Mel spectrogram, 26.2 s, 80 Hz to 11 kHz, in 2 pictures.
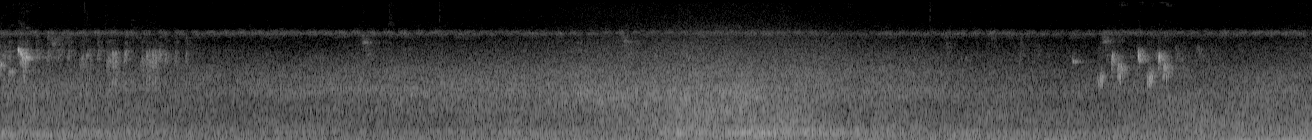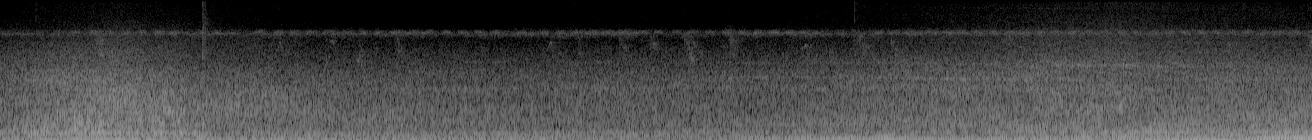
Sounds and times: Birdsong 0:00.0 - 0:01.9
Traffic Sound 0:04.9 - 0:26.2
Birdsong 0:11.0 - 0:11.8

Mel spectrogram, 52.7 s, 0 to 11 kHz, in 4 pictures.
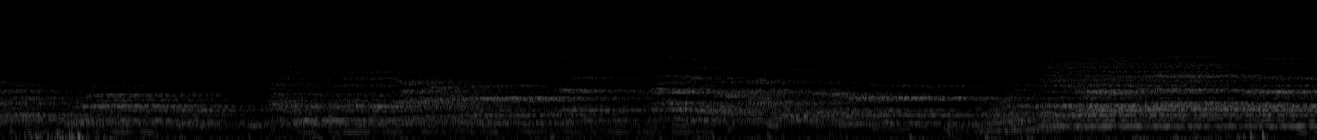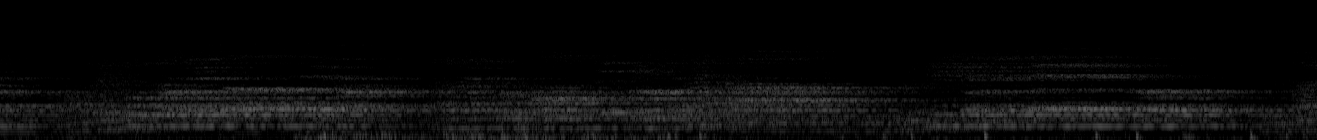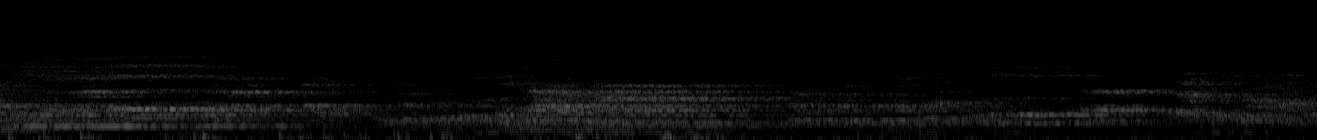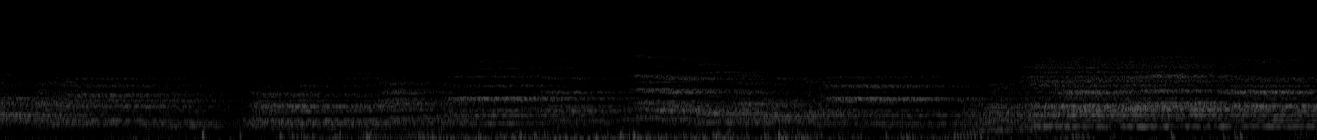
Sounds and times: choir concert 0:00.0 - 0:52.6

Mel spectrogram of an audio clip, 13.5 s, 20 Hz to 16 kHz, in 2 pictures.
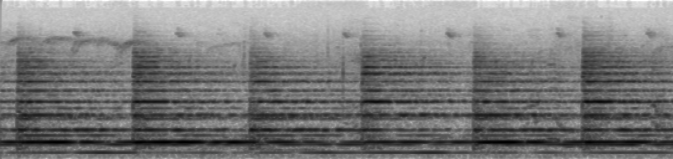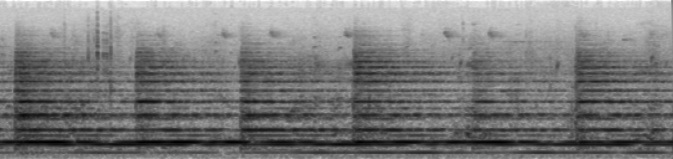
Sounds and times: Bell from the Cathedral 0:00.0 - 0:13.4

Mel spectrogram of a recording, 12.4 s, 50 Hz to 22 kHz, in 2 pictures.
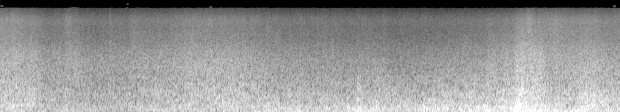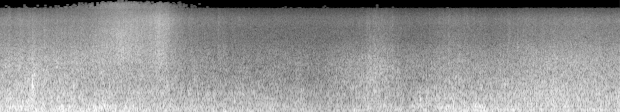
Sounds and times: Waves impact against rocks 0:03.5 - 0:08.7

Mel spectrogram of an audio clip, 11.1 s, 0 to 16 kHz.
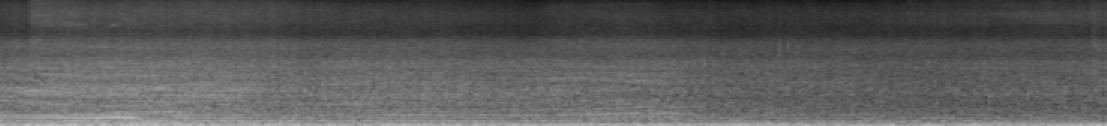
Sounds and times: Railroad crossing 0:00.0 - 0:04.8

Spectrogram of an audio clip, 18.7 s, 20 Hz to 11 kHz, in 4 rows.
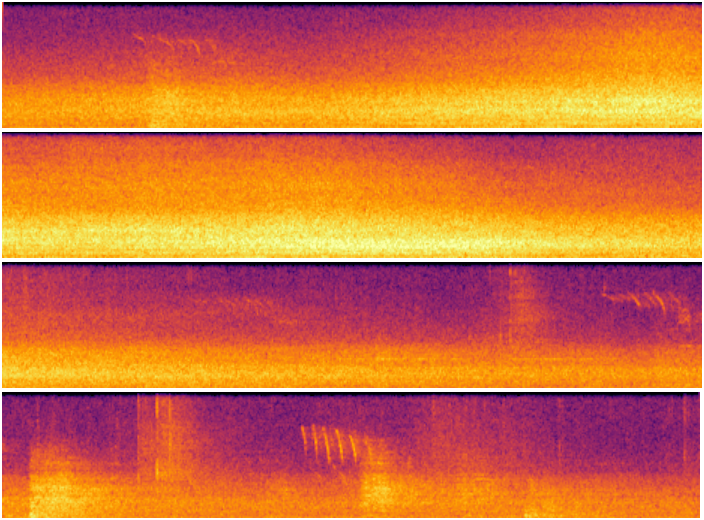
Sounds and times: trains 0:00.0 - 0:18.6

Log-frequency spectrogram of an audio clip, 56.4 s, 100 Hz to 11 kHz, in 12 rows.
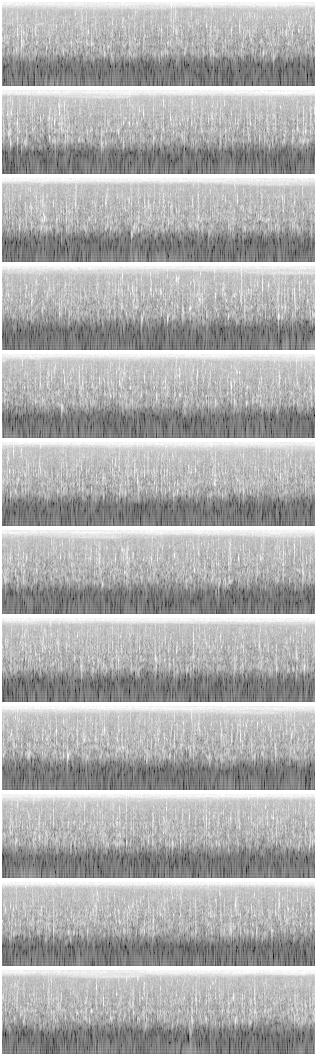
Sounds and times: Small streams 0:00.0 - 0:56.3

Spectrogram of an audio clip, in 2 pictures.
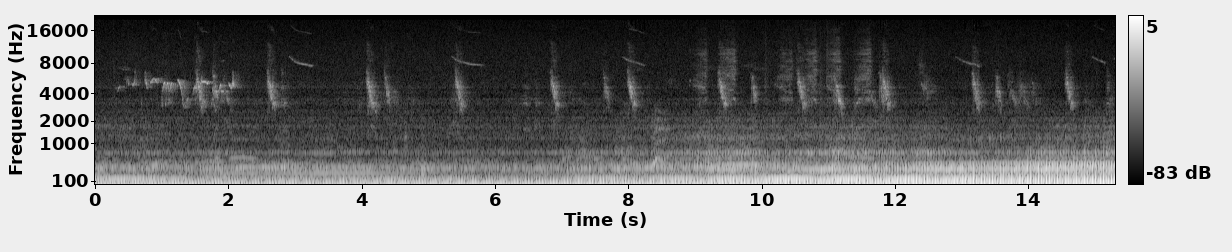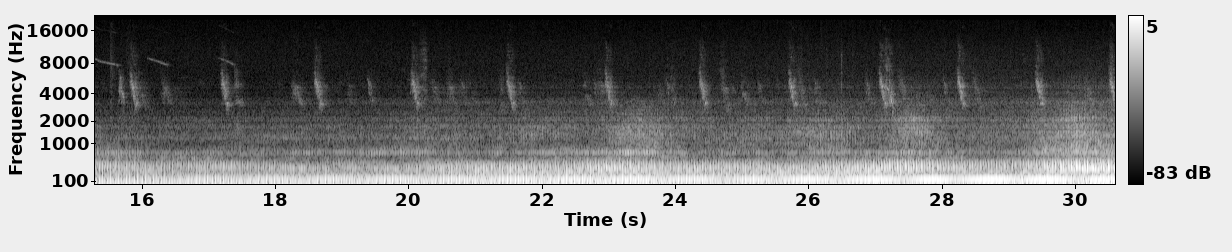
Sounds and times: helicopter fly past 0:00.0 - 0:30.6
house sparrow 0:00.4 - 0:03.2
house sparrow 0:07.6 - 0:12.4

